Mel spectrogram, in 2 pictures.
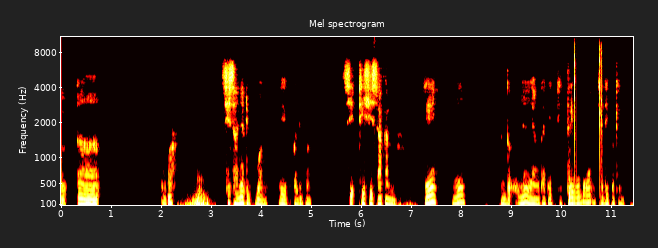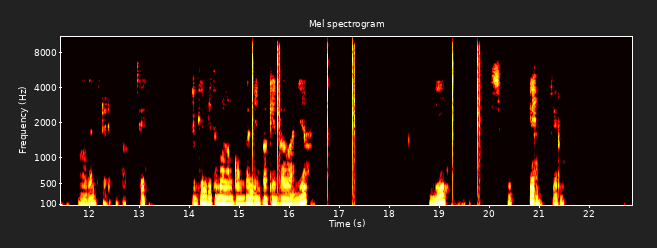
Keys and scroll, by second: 11.9 ctrl+z, 20.9 ctrl+z.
